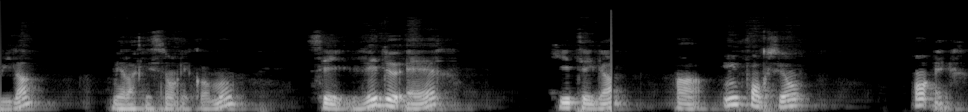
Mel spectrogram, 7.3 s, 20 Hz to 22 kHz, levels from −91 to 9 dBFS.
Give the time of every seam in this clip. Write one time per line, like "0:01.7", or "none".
0:04.6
